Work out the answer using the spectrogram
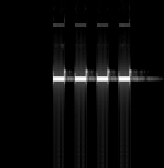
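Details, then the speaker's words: Carbon monoxide alarm, monthly test-button check: four sharp, high-pitched chirps in quick succession, then silence; the alarm responding properly to its self-test. "now our carbon monoxide alarms need to be tested as well every month so you push the test button and you hear that beep sound"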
